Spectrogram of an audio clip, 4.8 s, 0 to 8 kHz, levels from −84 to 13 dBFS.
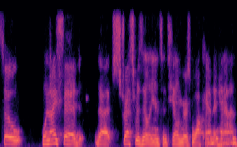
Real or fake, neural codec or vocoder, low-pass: fake; codec, 16 kHz, 4 kbps, FreqCodec, smaller model; 7.2 kHz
